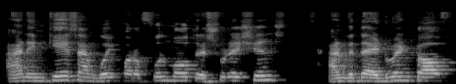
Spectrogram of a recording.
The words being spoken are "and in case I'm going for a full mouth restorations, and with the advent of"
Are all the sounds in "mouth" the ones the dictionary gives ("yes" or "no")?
no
